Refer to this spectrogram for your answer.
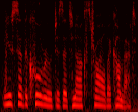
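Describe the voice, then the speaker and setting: An actress playing a self-possessed young traveler in a video game, plain-spoken and probing. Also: female voice, fairly low pitch, normal speed, darkish tone, a little hiss or hum, close to an everyday voice. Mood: curious. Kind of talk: video game dialogue acting.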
